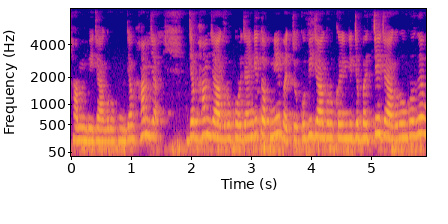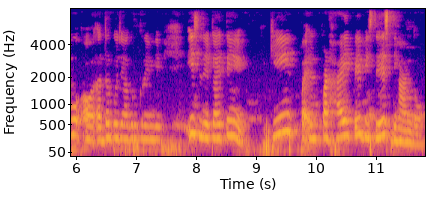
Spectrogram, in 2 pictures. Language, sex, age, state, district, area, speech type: Hindi, female, 30-45, Uttar Pradesh, Lucknow, rural, spontaneous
